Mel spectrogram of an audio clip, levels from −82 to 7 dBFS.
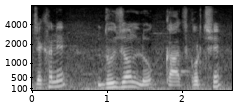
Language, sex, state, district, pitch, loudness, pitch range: Bengali, male, West Bengal, Alipurduar, 125 Hz, -16 LUFS, 120-170 Hz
